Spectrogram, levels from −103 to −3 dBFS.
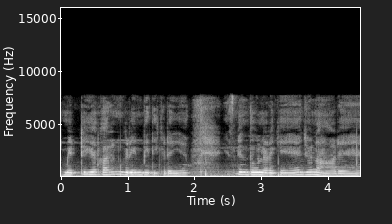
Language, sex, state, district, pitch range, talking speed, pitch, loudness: Hindi, female, Bihar, Katihar, 195-220 Hz, 215 wpm, 205 Hz, -16 LUFS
